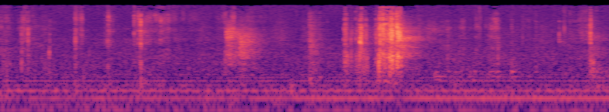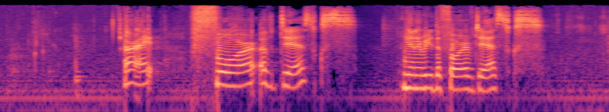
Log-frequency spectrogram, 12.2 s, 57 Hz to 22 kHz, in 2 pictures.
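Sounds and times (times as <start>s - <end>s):
tarot cards being shuffled: 0.0s - 7.2s, 11.6s - 12.1s
low hum: 0.0s - 12.1s
speech: 6.8s - 11.6s.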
